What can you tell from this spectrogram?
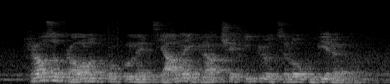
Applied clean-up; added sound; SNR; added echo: none; Insect; 17 dB; reverberation time 0.8 s.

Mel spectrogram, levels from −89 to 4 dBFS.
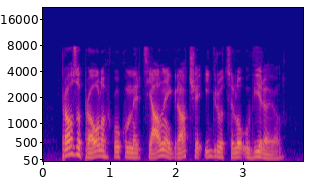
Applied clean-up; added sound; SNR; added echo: none; none; none; none.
